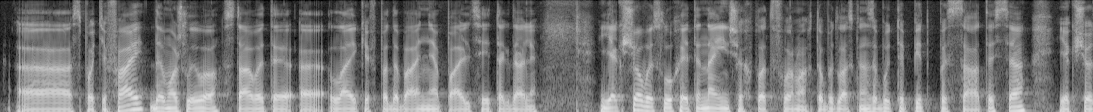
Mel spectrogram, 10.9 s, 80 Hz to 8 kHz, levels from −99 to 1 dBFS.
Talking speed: 125 wpm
